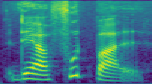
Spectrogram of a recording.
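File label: "football", English word; Multi-Lingual Talking Picture Dictionary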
